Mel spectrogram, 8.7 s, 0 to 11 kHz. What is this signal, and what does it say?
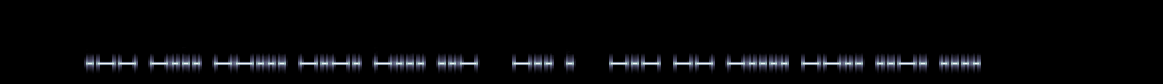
Morse code, heard as a keyed tone, about 30 wpm, 700 Hz. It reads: WB7CBU DE KM6ZFH
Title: USA Callsign DE Callsign - 6 Characters - 30wpm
